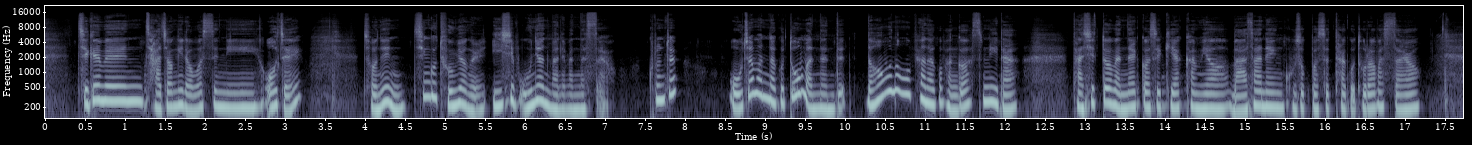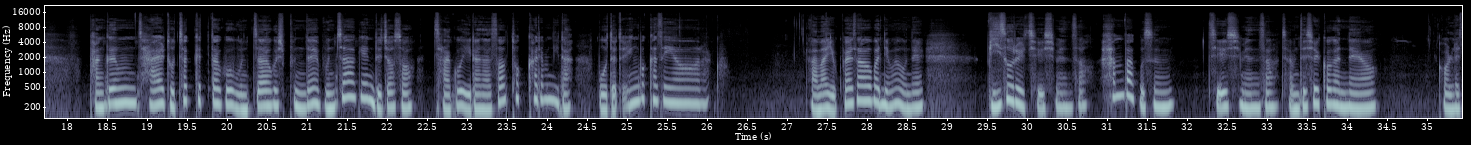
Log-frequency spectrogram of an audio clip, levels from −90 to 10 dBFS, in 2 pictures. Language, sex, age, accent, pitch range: Korean, female, 20-39, native, 190-240 Hz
